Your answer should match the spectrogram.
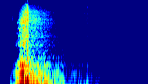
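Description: Logo-intro whoosh sound effect: a quick swelling rush that ends in a sharp hit about half a second in, then dies away within the first second and a half.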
